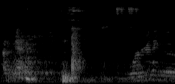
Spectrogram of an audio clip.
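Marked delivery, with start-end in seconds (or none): none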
